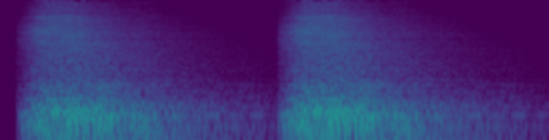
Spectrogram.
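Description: Two whoosh sound effects from an animated title intro. Each swells up quickly and fades away over about two seconds, the second starting about two seconds in.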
